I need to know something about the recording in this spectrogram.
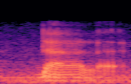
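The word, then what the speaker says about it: Da Lat: Dalat. – Mm-hmm. – I mean, it's pronounced like Dallas, mm-hmm. – but they call it Dalat.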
